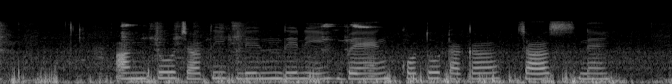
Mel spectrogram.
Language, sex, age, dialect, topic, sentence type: Bengali, female, 18-24, Rajbangshi, banking, question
